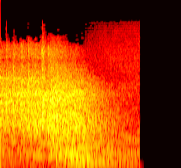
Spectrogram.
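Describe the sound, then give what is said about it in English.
Doors slide shut with a loud, steady rushing whoosh lasting over a second, then cut off abruptly as they close, with no voices present. “Alright, fellas, stand back and watch the closing doors. Lock them up.”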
